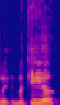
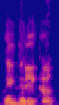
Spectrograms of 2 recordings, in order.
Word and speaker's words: Nika: keep saying they're wrong nakia not nakia how do you say it your name nika nika i'm sorry i keep adding extra letters nika i'm with her like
